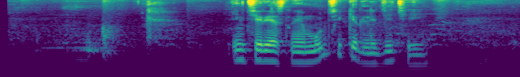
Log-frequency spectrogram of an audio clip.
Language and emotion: Russian, neutral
